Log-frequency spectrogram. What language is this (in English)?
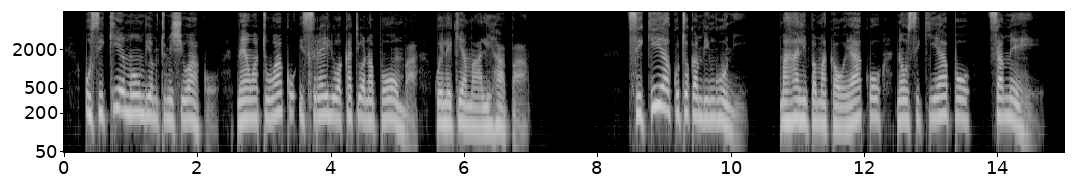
Swahili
